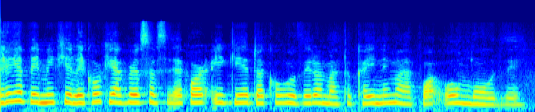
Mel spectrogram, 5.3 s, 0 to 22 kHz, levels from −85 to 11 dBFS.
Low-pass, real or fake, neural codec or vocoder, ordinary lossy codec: 10.8 kHz; fake; codec, 16 kHz in and 24 kHz out, 0.6 kbps, FocalCodec, streaming, 2048 codes; none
